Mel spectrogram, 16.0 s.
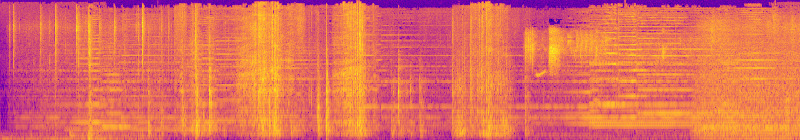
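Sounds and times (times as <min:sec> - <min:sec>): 
wood being cut in rasping bursts: 0:00.1 - 0:15.9
birds singing softly: 0:10.4 - 0:13.9.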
